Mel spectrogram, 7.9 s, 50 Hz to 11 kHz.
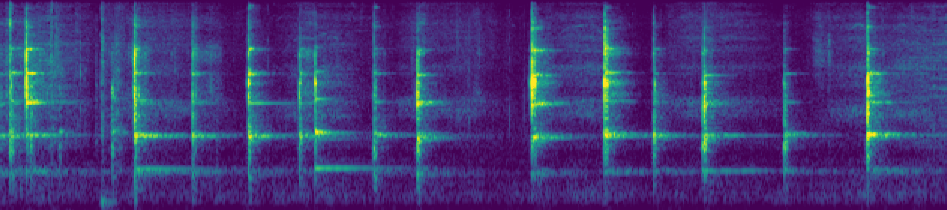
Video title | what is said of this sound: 2023 Harley Davidson Pan America 5000 Mile Service Part 2: Checking and Setting Drive Chain Tension | you can hear how they all have a sound to them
